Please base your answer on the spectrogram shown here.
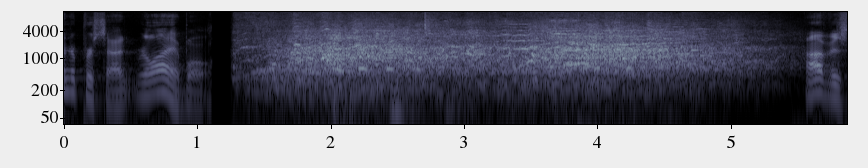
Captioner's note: laugh track sound effect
